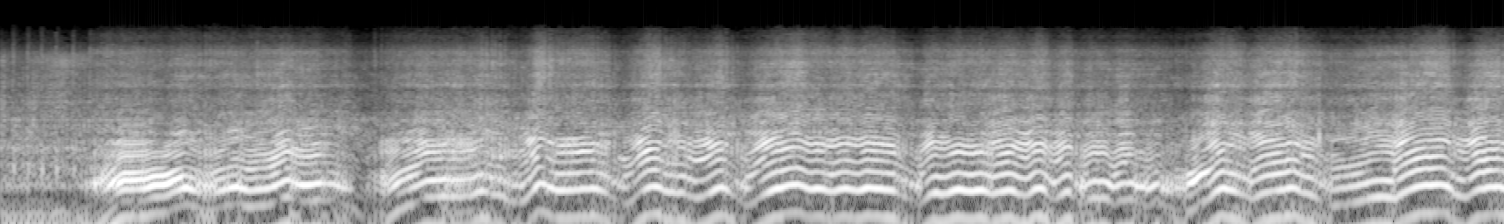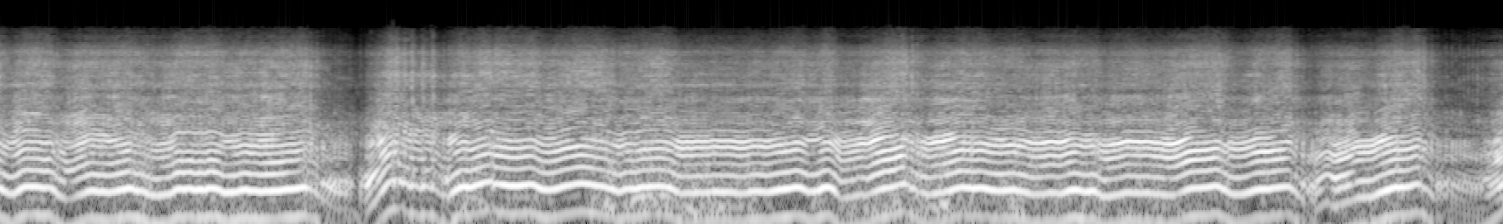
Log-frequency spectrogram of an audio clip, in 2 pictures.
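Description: Dirt bike engine being ridden off-road, revving up and down continuously, its pitch rising and falling every second or so as the throttle is worked. It climbs from a lower note about a second in and briefly drops off about two-thirds of the way through before revving again.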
